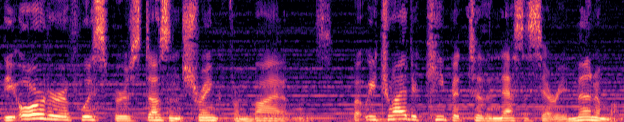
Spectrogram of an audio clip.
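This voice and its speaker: An actor playing a sly, self-assured secret agent in a fantasy video game, talking in a wry, confident manner. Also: male voice, a little high, very animated, fairly quick. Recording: game music behind the voice.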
